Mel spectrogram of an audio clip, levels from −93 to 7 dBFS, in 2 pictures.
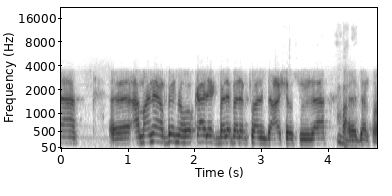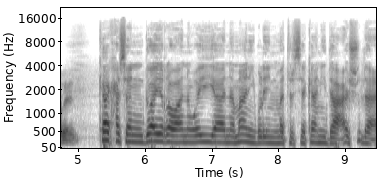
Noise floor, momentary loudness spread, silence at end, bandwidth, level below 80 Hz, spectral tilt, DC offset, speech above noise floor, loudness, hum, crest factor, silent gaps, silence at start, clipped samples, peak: -49 dBFS; 8 LU; 0 s; 15.5 kHz; -58 dBFS; -5 dB/octave; under 0.1%; 27 dB; -23 LUFS; none; 18 dB; none; 0 s; under 0.1%; -4 dBFS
